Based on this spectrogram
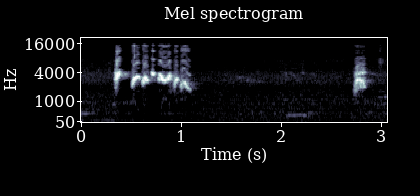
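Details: Red-whiskered bulbul singing in the morning, used to train its voice and stir up fighting: a loud warbled phrase of rapid rising and falling whistled notes lasting under a second, then a short sharp note after a pause.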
